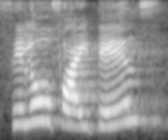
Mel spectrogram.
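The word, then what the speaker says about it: Psilophytales: ठीक P silent रहता है। आप देख रहे होंगे हर जगह पी साइलेंट है।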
